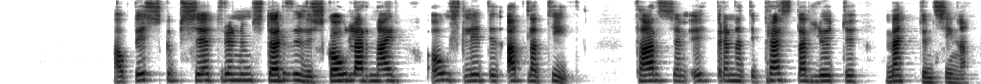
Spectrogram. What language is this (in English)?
Icelandic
